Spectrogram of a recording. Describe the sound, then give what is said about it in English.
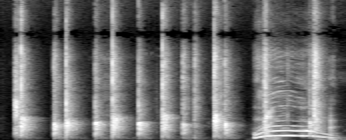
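Two people clap to welcome a guest in a quick, uneven burst of about nine sharp claps, followed by a short rising-and-falling vocal whoop of a cheer. “Yes, that is two people clapping, but it sounded like more.”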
